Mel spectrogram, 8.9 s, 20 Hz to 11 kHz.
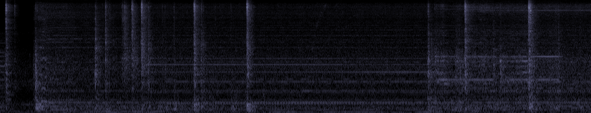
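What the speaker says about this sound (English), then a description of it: "So you switch on your machine again" A Canon iSENSYS MF635C printer powers up after a toner cartridge change, giving off scattered mechanical clicks and ticks over a faint steady hum, with a cluster of clicks toward the end.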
